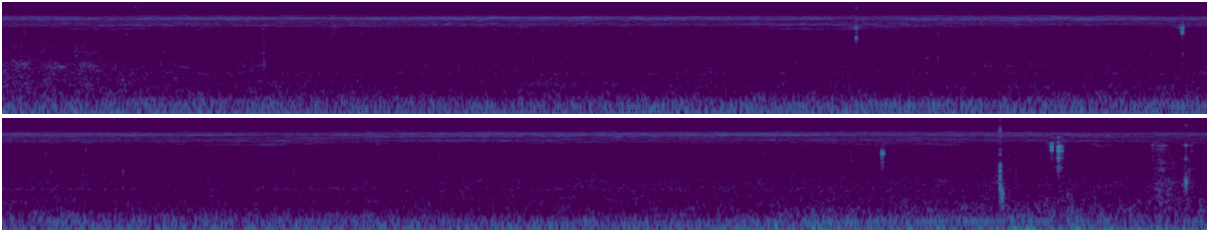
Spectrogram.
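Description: Steady, high-pitched insect chorus droning without a break, with two brief sharp clicks, the second about halfway through.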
